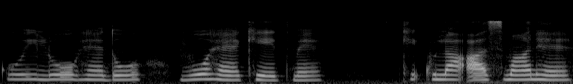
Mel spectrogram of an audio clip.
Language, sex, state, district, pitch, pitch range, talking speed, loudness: Hindi, female, Uttar Pradesh, Jyotiba Phule Nagar, 220 Hz, 205-225 Hz, 115 wpm, -31 LUFS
